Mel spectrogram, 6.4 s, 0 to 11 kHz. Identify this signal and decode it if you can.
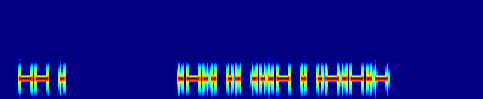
Morse code, heard as a keyed tone, about 21 wpm, 700 Hz. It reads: ME LIVE.
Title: 4x Word-Spacing - Sentences from Top 300 Words - 22wpm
